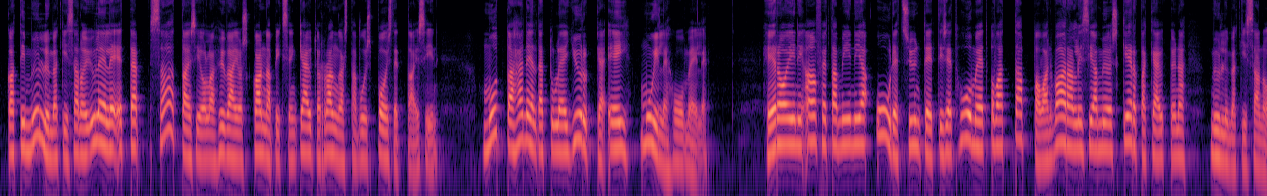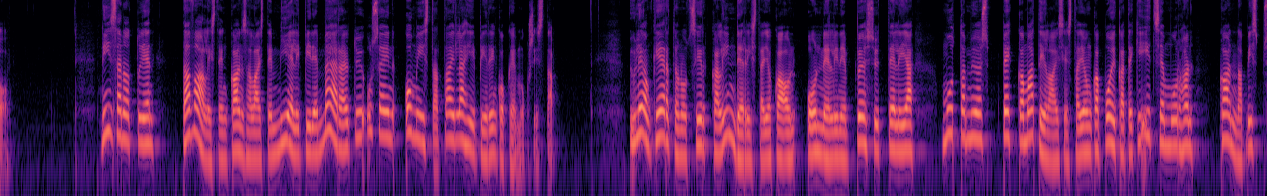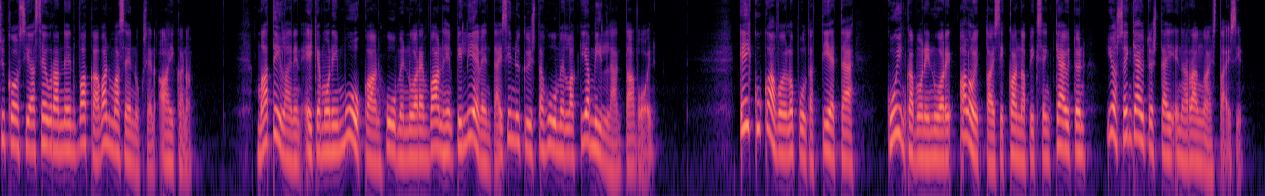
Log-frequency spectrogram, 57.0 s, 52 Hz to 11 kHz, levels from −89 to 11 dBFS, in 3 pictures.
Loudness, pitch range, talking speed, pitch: -20 LUFS, 155-220 Hz, 100 wpm, 180 Hz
